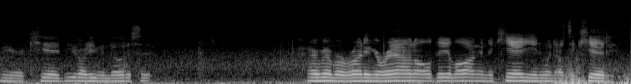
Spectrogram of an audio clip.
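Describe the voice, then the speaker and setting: Audible room echo plus noticeable background noise. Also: man. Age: 60s. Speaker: hiking vlogger. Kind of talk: casual monologue.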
